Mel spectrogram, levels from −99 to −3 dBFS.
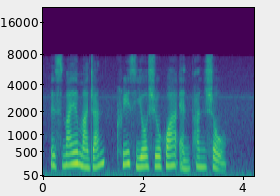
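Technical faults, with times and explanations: No technical faults can be heard in this speech recording.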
